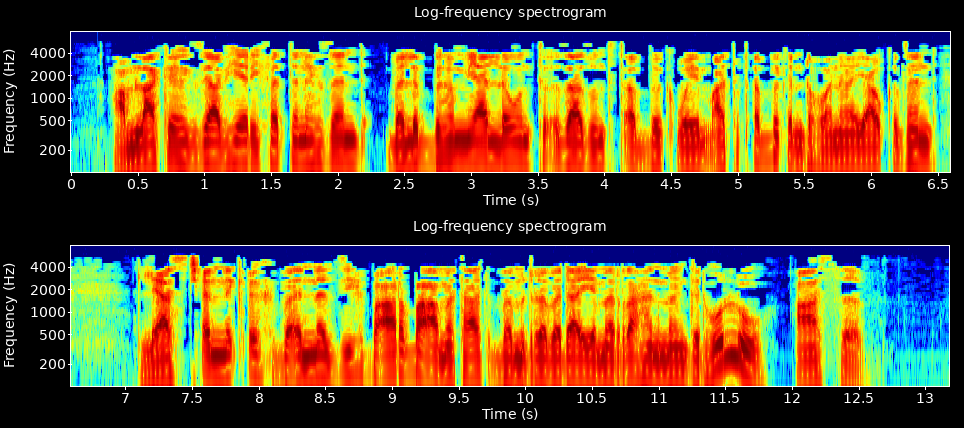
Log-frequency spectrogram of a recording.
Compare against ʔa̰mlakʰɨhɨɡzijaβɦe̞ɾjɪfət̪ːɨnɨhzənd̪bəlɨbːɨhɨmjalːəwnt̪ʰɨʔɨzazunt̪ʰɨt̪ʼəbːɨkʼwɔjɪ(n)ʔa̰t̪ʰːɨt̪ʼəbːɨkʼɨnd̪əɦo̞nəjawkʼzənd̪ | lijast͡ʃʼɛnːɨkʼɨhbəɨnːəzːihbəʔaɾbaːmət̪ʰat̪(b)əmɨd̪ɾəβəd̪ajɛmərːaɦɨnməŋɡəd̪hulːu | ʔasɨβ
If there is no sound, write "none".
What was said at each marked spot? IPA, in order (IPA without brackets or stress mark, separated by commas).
m, b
